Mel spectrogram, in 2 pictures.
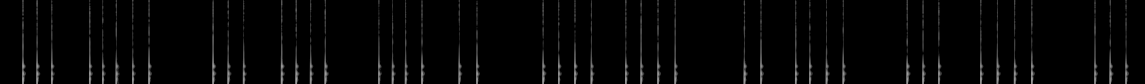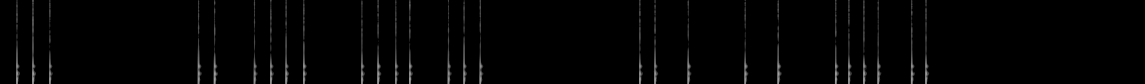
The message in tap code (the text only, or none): PORTION IS FAR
